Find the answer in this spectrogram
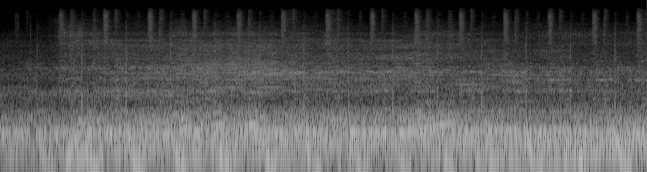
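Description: Music with a steady beat over the steady drone of an engine running, its pitch drifting up and down a little.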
